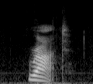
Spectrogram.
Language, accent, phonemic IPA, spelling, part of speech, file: English, General American, /ɹɑt/, rot, verb / noun, En-us-rot.ogg
- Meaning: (verb) 1. To suffer decomposition due to biological action, especially by fungi or bacteria 2. To decline in function or utility 3. To (cause to) deteriorate in any way, as in morals; to corrupt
